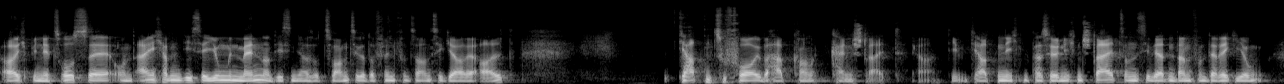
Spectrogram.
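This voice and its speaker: Deep-voiced man, measured and explanatory. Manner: measured, explanatory, with frequent restarts and hesitations. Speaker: historian and interview guest. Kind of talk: interview answers.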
